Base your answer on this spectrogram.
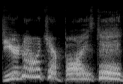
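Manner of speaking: very high, badly done mother voice. Retelling his mom calling Dad about the boys: terrible impression of Mom. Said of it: "that's a terrible impression of my mom".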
